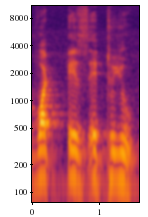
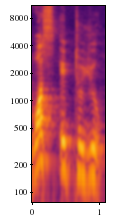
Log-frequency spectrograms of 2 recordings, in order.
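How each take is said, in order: First: 'What is' is said as two full words. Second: 'What is' is shortened to one syllable.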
